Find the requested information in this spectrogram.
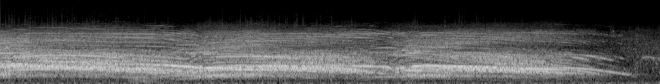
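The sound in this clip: An audience cheers to welcome a speaker, with a loud, sustained roar of many whooping, shouting voices that holds steady throughout and fades out at the end.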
